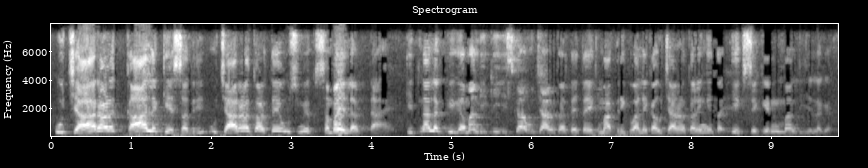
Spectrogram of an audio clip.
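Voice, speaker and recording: A man's voice: on the high side, a little fast, hardly any pauses, a little mellow, highs cut off, slight background noise. A man teaching Sanskrit grammar in a classroom lecture, drawing out words, repeating himself and prompting students to answer. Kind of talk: classroom lecture with call-and-response.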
